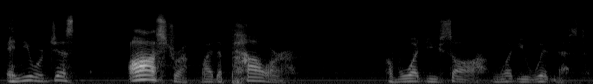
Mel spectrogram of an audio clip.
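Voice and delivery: ordinary delivery

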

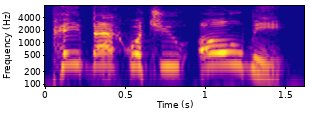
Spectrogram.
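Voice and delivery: a stern creditor's demand. A narrator's reading. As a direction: insist on being paid. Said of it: "he demanded".

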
